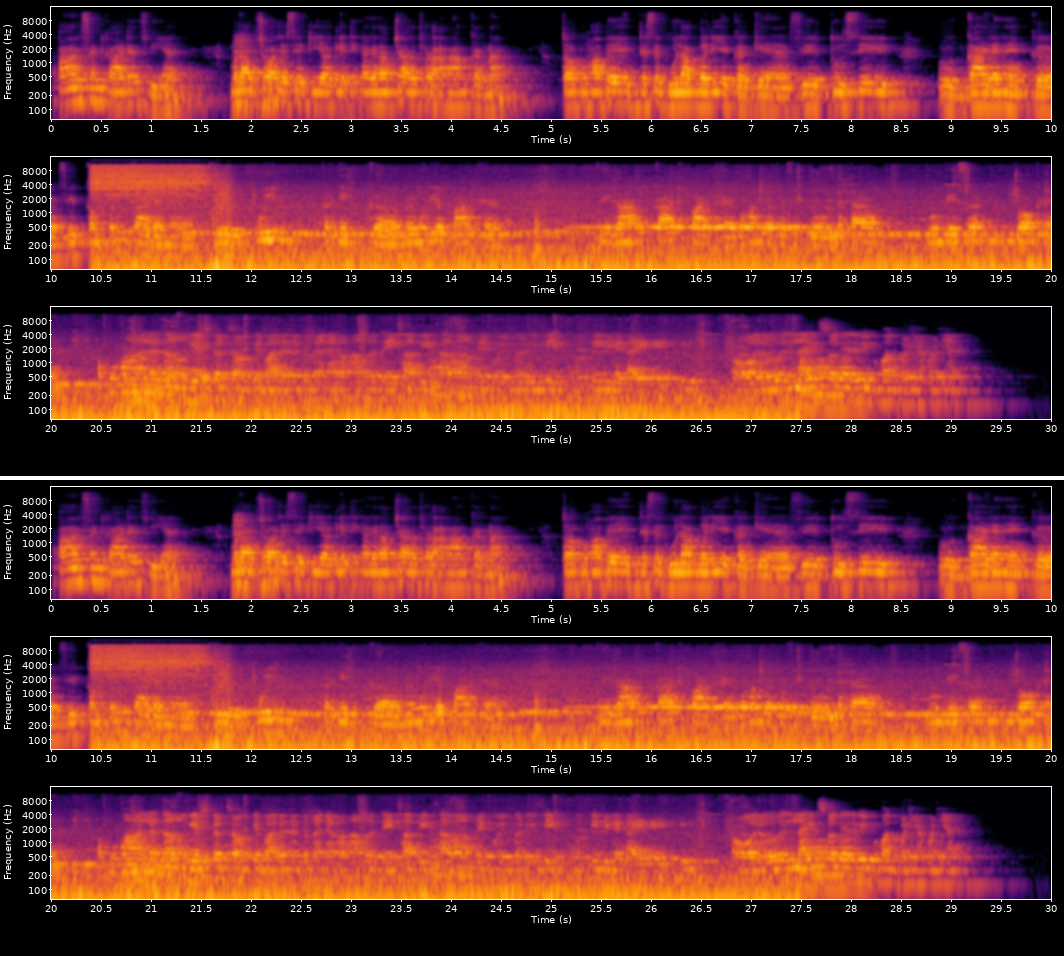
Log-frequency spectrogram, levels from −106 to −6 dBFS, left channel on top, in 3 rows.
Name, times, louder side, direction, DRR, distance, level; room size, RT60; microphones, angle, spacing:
voice 1, 0.1-1.3 1.8-4.5 5.1-8.4 8.9-14.5 15.5-18.3 18.8-19.3 19.6-20.1 20.6-21.2 23.8-24.2 27.4-28.0, left 1 dB, 35° left, 1 dB, 1.4 m, -29 dB
voice 2, 1.8-2.2 20.7-26.4 26.8-29.0, right 1 dB, 85° right, -1 dB, 4.2 m, -32 dB
sound 1, 10.4-27.5, left 1 dB, 5° left, 0.4 m, -28 dB
sound 2, 11.2-22.3, left 1 dB, 40° right, 1.0 m, -34 dB
20.5 x 7.8 x 2.2 m, 0.72 s
head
